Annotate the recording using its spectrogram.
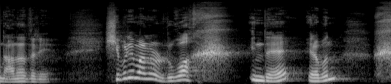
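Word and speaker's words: רוּחַ: 히브리 말로 루아흐인데 여러분, 흐라고는 발음을 하면서 숨을 내쉬지 않고는 이 발음을 할 수가 없는 그러한 단어가 쓰여졌습니다.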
